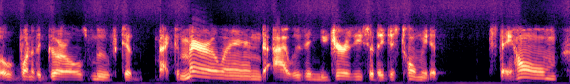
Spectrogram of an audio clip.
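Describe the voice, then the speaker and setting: This man has an ordinary speaking voice, with medium pitch, ordinary pitch variation and a moderate pace. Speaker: comedian and author. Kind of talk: casual interview chat. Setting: phone or video call.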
